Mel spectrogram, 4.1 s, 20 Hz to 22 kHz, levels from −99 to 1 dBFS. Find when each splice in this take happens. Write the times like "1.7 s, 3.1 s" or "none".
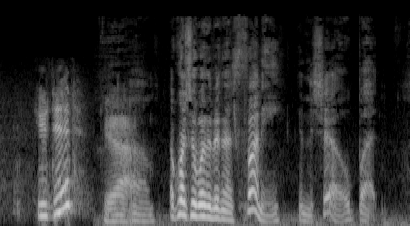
0.9 s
